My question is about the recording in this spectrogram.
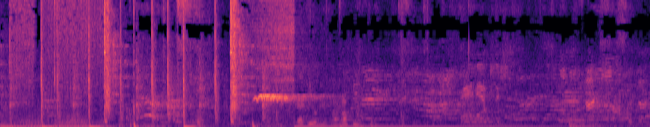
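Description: Indoor soccer game sound: voices over background music with a deep bass, and sharp knocks through the first half. A short, steady high-pitched tone sounds about halfway through, and the bass fades toward the end.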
